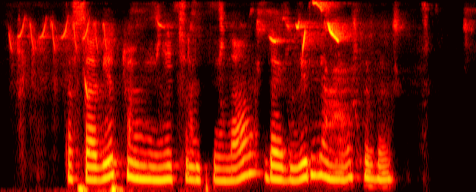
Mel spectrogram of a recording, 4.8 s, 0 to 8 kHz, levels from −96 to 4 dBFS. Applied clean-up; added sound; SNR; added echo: neural mask model Resemble Enhance denoiser.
